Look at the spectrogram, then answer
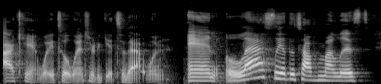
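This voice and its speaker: A woman with a slightly low voice hosts a casual book vlog. She talks in an expressive, conversational manner, putting emphasis on her opinions as she reviews. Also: a little fast, creaky. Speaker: book vlogger, host. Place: small furnished living room, indoors.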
